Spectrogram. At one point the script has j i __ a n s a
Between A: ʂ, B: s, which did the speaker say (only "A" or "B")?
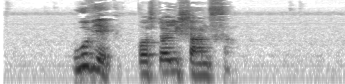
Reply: A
